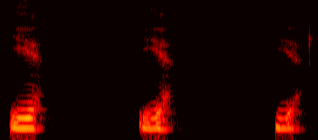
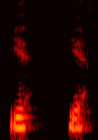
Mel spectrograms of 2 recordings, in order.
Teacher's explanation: your lips are stretched wide, your teeth are almost closed, and the back of your tongue is working very minimally toward the back of your throat. It's y. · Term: consonant sound Y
